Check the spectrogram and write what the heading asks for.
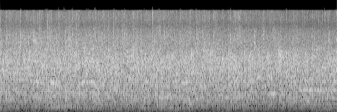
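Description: Large audience applauding steadily, a dense clapping that swells up just before and holds at full strength.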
